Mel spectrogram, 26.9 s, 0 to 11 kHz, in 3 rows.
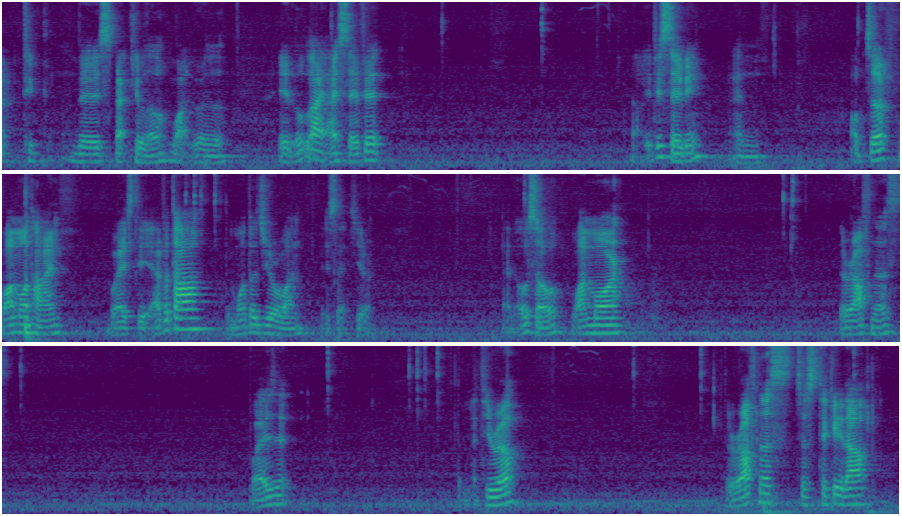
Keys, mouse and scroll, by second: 3.3 click, 4.4 click, 5.9-7.7 drag, 8.5 click, 9.0-9.4 drag, 10.8 click, 12.4 scroll, 14.3 scroll, 14.3 click, 14.8-15.2 drag, 16.8 click, 21.4 click, 22.0 click, 22.2 click, 24.3 click, 26.0-26.5 ctrl+drag.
